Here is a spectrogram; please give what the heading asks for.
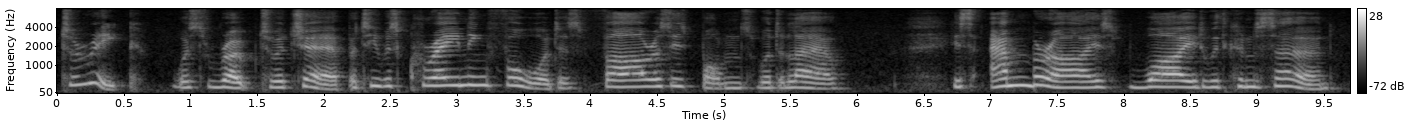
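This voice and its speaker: A woman narrating a children's story aloud like a teacher, measured and expressive. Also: a little high.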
